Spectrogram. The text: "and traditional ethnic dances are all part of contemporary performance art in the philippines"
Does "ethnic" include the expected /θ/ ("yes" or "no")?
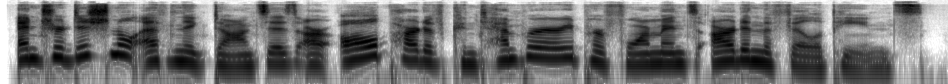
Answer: yes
